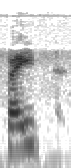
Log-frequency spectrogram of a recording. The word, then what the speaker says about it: Faith: La número uno en el mundo se llama Fate, se escribe F-A-I-T-H, Popcorn.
